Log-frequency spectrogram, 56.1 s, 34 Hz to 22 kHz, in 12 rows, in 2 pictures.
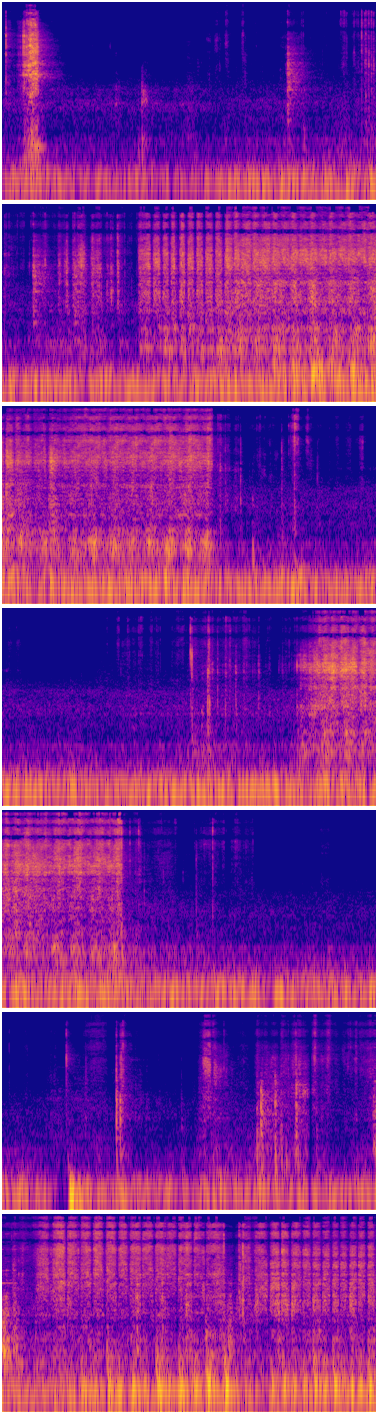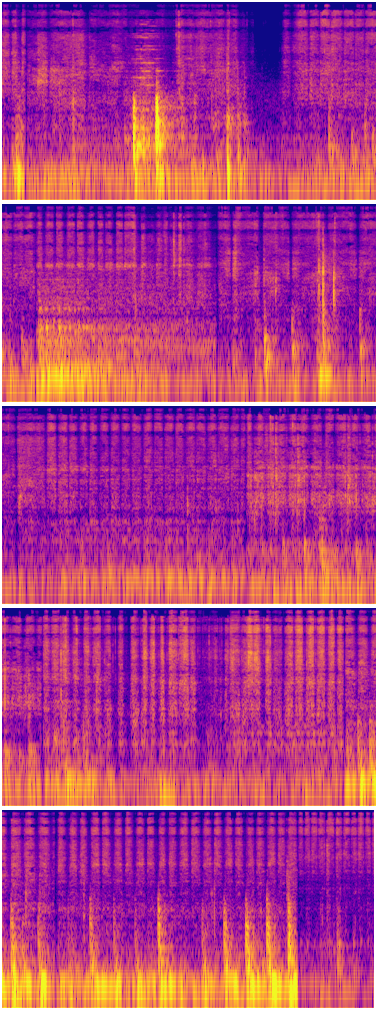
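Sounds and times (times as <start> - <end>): sandpaper rubbing: 28.5 - 34.2, 36.2 - 56.0.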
